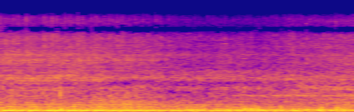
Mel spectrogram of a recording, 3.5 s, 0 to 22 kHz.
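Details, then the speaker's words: 2008 Ford 5.4 3V with catalytic converters at idle: loud uneven chugging, puffing pulse about four per second from a big exhaust leak at the flange ahead of the converter, throwing off O2 sensor readings; gasket replacement planned. "and what you have when you have a big exhaust leak in front of a cap is the uh O2 sensors don't read correctly you're getting a reading you're going to see the motor chugging a little bit"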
